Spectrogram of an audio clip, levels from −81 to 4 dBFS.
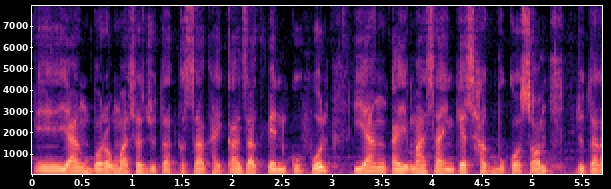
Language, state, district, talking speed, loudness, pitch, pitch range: Kokborok, Tripura, West Tripura, 170 wpm, -15 LUFS, 140 Hz, 130-165 Hz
